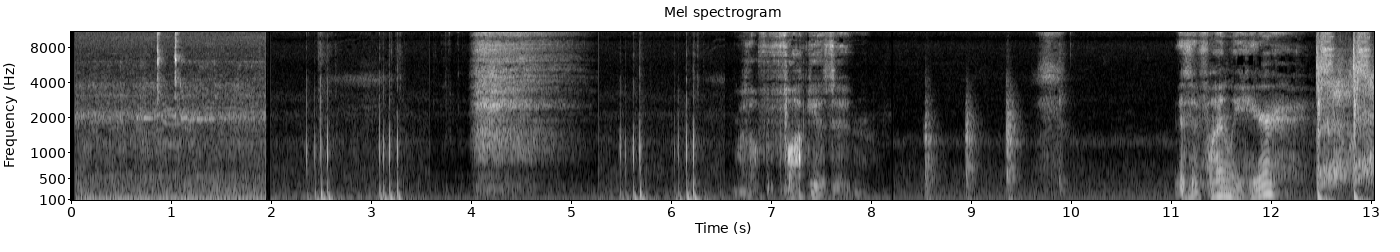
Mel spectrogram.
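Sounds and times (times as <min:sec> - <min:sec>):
knocking on a door: 0:08.5 - 0:09.6.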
